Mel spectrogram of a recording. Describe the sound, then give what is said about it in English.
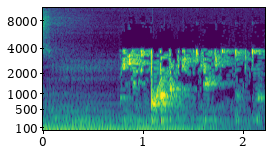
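Bath water sloshing in a bathtub, a brief soft swirl and splash of liquid with low, watery movement that grows slightly busier toward the end. “As I try to soak away my discomfort in my Desert Essence Relaxing Awapui Body Wash Bath Gel, $3.98 for 10 ounces”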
